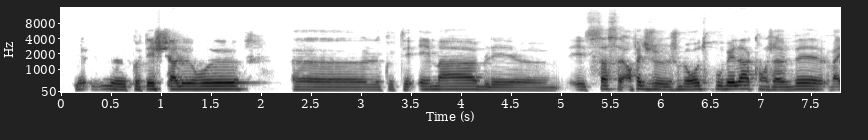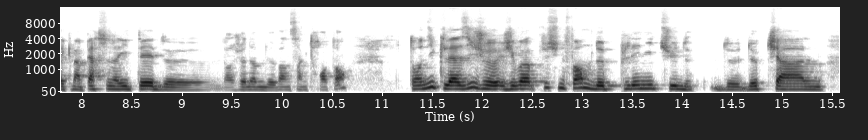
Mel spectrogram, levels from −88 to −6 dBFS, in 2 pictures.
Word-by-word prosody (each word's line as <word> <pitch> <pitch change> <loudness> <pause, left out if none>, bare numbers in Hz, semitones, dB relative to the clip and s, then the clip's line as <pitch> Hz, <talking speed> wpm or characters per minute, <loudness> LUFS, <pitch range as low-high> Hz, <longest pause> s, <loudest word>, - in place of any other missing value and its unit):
Le - - -5
le 130 -1 -1
côté 125 +2 +2
chaleureux, 135 +1 +5 0.5
heu, 115 -1 -2
le 115 0 -8
côté 120 0 -9
aimable 130 -2 0
et 110 0 -1
heu 105 -1 -5 0.2
et 120 - -6
ça 145 +4 -1
ça 145 0 -3
en - - -5
fait, 150 - +1
je 125 -2 -2
me 130 - -2
retrouvais 140 +2 +4
là 155 +1 +5
quand 130 -4 -6
j'avais 125 +3 +2
avec 125 +1 -4
ma 120 - -4
personnalité 140 0 0
de 110 -4 -6 0.2
d'un 105 0 -16
jeune 115 +2 -9
homme 115 -1 -9
de 110 - -8
25-30 115 0 -12
ans. - - -9 0.6
Tandis 165 +9 0
que 165 - -8
l'Asie, 155 +7 +4
je 150 -4 +3
j'y 140 +1 -1
vois 155 0 +2
plus 205 +4 -9
une 190 - -3
forme 185 -1 0
de 145 - +5
plénitude, 150 -2 -3 0.2
de 120 -1 -8
de 135 +2 -3
calme, 125 -2 -1
130 Hz, 175 wpm, -22 LUFS, 120-145 Hz, 0.6 s, chaleureux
